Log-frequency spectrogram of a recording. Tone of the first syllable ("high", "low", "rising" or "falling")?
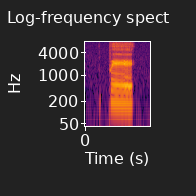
low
